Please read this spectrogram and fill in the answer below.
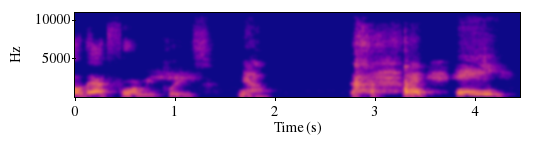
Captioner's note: laughing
